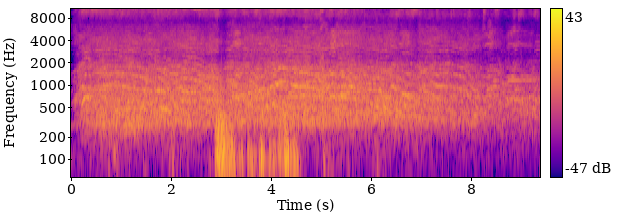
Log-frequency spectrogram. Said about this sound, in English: All right, so I'm going to say 3, 2, 1, action. You're going to stand up, and for about 20 seconds, you're going to be shouting out this phrase as loud as you can. 3, 2, 1, action.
